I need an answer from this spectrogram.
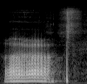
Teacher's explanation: the sound resh in Hebrew is made in the back of your throat. It's a rolling R, like in Spanish, r, but you bring the roll to the back of your throat, r, or like a dog growling, r.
